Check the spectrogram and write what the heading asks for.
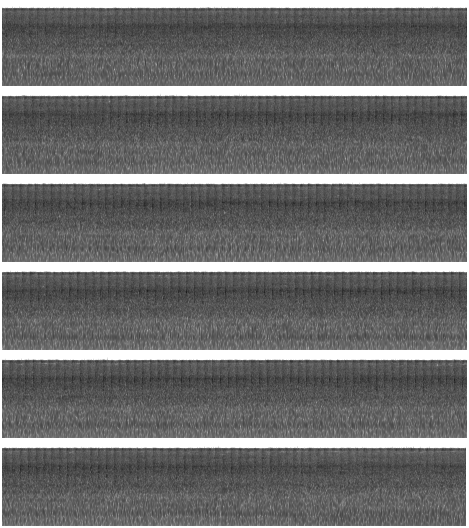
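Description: Four-stroke single-cylinder diesel engine running steadily on a test rig, at an even pace with no change in speed or loudness.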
